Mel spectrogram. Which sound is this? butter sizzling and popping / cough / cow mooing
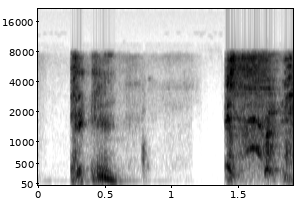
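cough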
